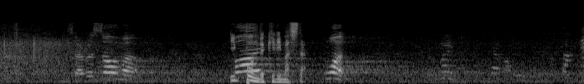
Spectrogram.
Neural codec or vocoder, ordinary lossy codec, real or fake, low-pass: none; MP3, 64 kbps; real; 7.2 kHz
